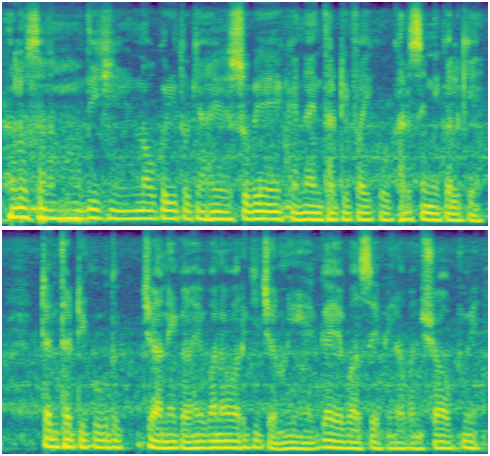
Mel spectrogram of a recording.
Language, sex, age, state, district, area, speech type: Urdu, male, 45-60, Telangana, Hyderabad, urban, spontaneous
